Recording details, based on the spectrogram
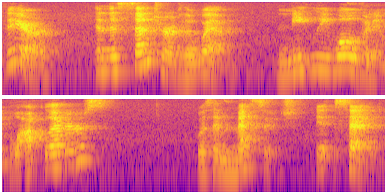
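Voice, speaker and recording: Animated woman reading a children's storybook. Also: mid-range voice, slow pace. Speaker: audiobook reader. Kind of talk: expressive children's storybook narration. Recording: echoey room, faint background noise.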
